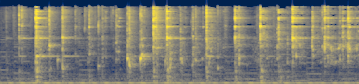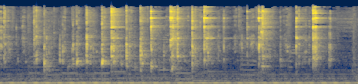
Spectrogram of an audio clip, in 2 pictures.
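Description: Metal spoon beating an egg in a small ceramic bowl: rapid, uneven clinks of the spoon against the bowl's sides.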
